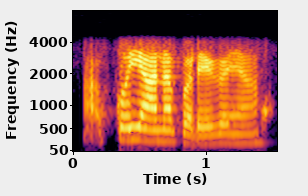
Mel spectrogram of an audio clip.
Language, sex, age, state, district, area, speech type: Urdu, female, 18-30, Bihar, Khagaria, rural, conversation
